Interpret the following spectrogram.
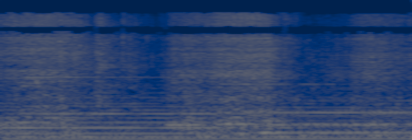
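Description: Background music, with the rubbing noise of a roller blind's chain and roller as the blind is pulled up, easing off after about a second.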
